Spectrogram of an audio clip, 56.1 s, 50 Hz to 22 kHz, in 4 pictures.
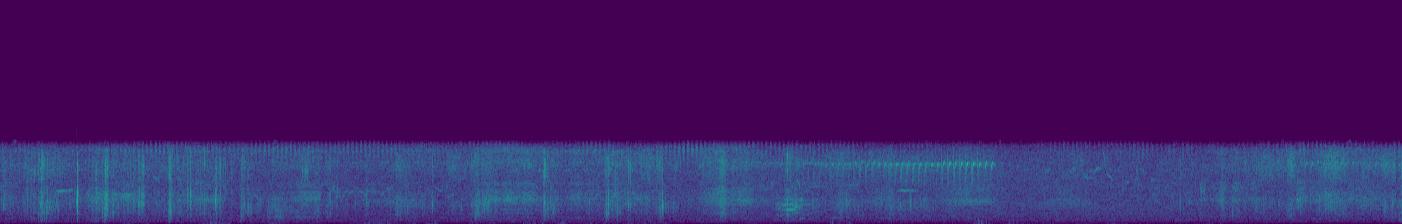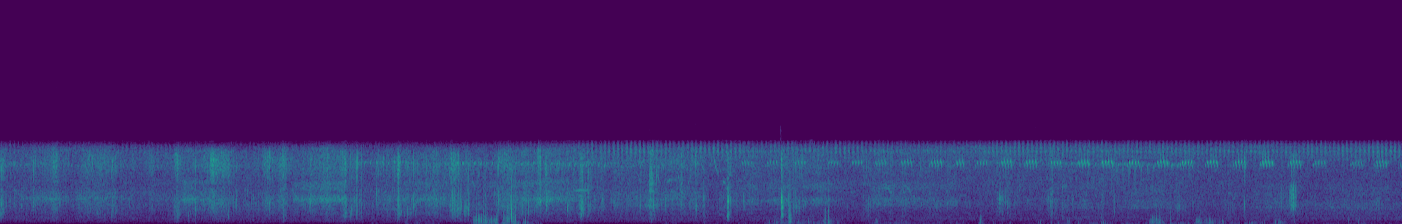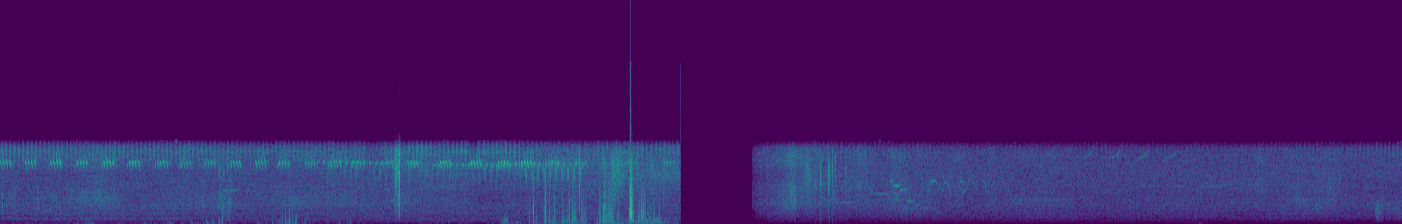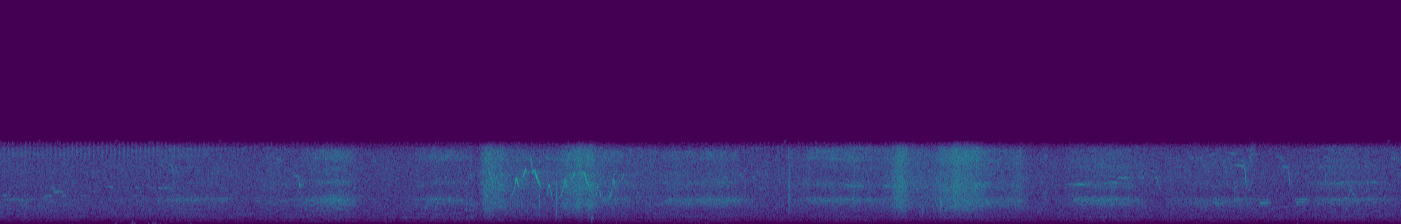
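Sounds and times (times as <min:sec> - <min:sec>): insect chirping: 0:00.0 - 0:34.8
microphone handling clicks and rustles: 0:33.2 - 0:34.8
outdoor hiss: 0:46.4 - 0:55.7.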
